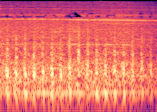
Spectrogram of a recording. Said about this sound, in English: I want to grab a military helicopter over there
